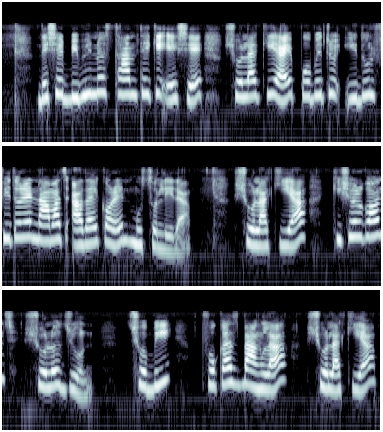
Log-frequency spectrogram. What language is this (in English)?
Bangla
